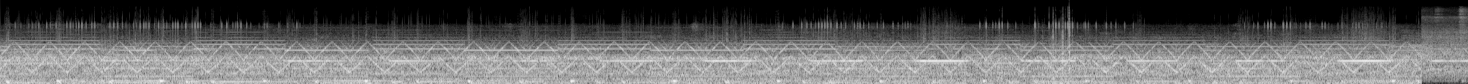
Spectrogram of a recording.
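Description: Several electronic sirens wailing and yelping at once over music with a steady bass line, with a short high beep repeating about once a second.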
